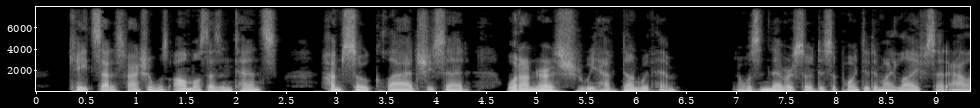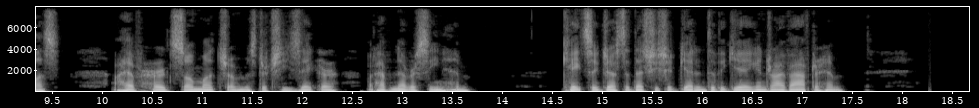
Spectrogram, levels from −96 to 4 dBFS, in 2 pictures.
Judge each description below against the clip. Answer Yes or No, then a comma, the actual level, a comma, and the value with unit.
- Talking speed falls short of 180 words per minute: No, average, 185 wpm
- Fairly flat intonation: Yes, narrow, 1.8 semitones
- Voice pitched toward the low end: Yes, low, 100 Hz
